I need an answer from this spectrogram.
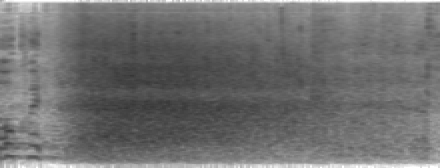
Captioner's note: audience laughing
